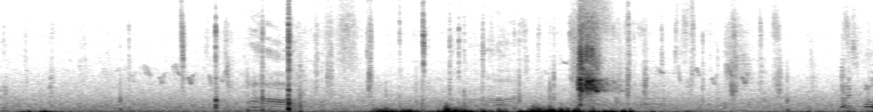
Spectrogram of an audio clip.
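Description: Tennis rally on a hard court: sharp pops of racket strings hitting the ball and ball bounces, the loudest pop about six seconds in, over low uneven thudding and rumbling close to the microphone.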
